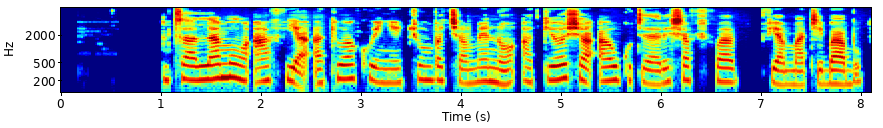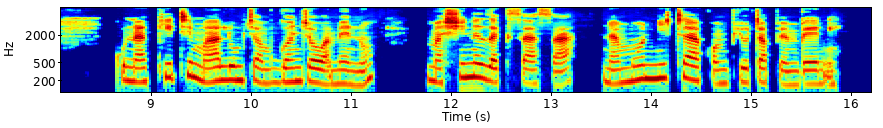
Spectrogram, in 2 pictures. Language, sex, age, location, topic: Swahili, female, 25-35, Kisumu, health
